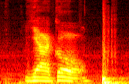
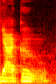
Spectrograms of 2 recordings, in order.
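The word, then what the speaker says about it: YAGOO: CEO received the name Yago. In English, a lot of people will call him Yagu because, you know, goo. but in Japanese they'll say yago.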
